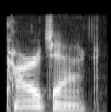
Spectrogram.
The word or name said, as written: carjack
